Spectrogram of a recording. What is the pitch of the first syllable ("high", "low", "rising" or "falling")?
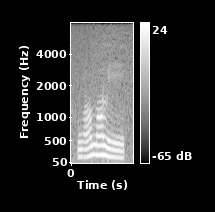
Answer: rising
